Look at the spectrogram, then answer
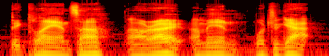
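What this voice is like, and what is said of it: Rough, cold-sounding character voice. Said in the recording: “do you have a cold? ... I sound a little different ... how'd you do this voice the whole time? This is rough on the voice.”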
